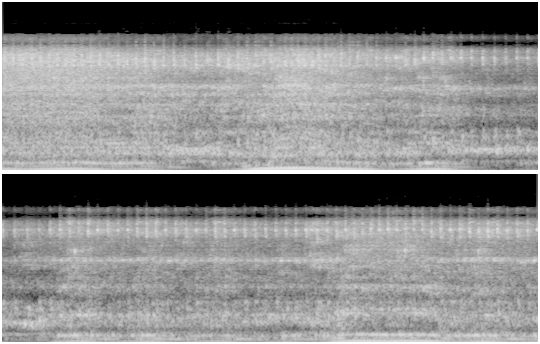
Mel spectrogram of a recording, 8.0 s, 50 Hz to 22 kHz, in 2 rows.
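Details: Renault Megane 2 engine: uneven tapping of roughly three to four per second over the engine with some background noise; owner asks for help with a knock of undetermined cause.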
